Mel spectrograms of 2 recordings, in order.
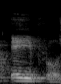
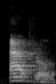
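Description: First: The first vowel glides like 'ay'. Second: The first vowel is a plain 'ah' sound. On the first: The speaker calls it right. "April şeklinde okumamız gerekiyor" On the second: The speaker calls it wrong. "April diye okunuyor"

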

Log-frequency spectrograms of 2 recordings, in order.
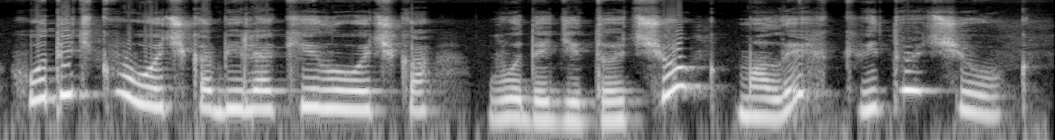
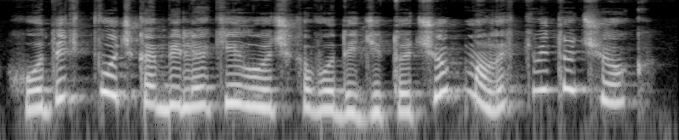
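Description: First: It is said at a normal, unhurried pace. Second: It is said very quickly.

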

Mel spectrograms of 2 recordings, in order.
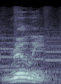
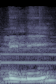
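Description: First: The word begins with an R sound. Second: The word begins with an L sound. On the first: The speaker calls it right. "จะต้องออกเสียงเป็น" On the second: The speaker calls it wrong. "ตัว R กับตัว L เนี่ยชอบใช้แทนกันซึ่งมันจะผิดนะครับ"

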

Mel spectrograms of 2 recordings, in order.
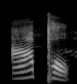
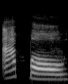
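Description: First: The p is said with a puff of air. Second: The p is said without a puff of air. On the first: The speaker calls it right. "Bật hơi pào cho cô nha" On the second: The speaker calls it wrong. "Không có apple nha"

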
